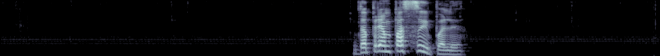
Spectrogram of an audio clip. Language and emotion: Russian, angry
